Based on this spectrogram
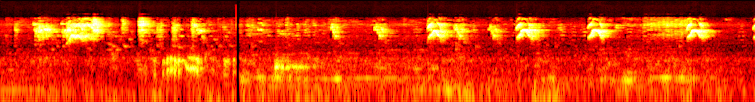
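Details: Cockatiel producing repeated short, scratchy chirps in irregular bursts, about forty a minute, over faint low background murmur and a brief soft coo.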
